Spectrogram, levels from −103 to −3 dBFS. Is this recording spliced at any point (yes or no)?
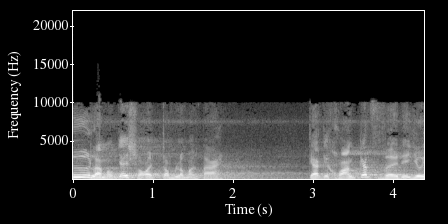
no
